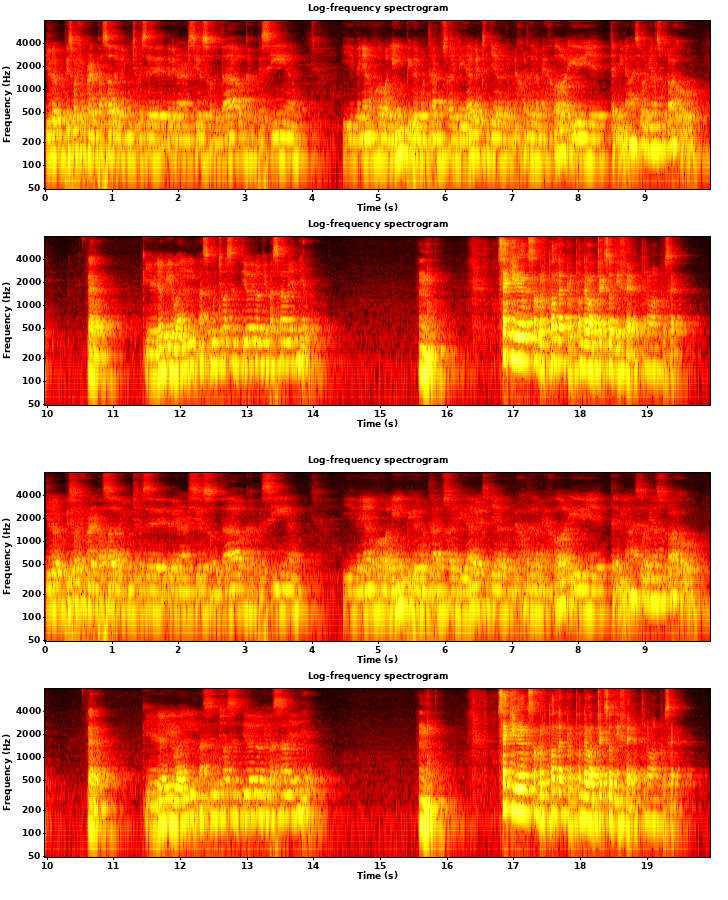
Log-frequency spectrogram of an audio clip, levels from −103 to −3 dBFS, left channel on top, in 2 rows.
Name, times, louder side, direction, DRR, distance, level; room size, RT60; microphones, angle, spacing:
voice 1, 0.0-4.1 4.4-9.7 11.4-13.9, equal, 75° left, -2 dB, 3.2 m, -31 dB
voice 2, 16.8-19.4, equal, 10° right, 3 dB, 1.2 m, -25 dB
14.5 x 6.5 x 5.4 m, 1.0 s
head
